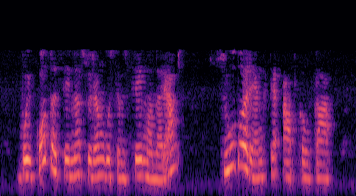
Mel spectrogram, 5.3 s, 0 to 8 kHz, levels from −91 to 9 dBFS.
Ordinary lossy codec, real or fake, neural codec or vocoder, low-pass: AAC, 16 kbps; real; none; 7.2 kHz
